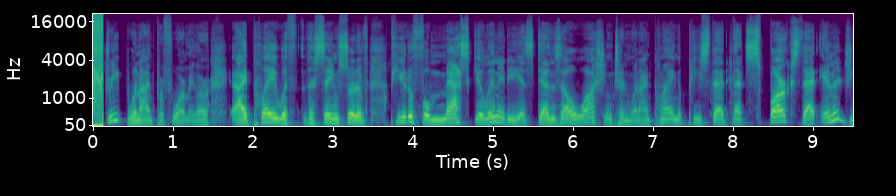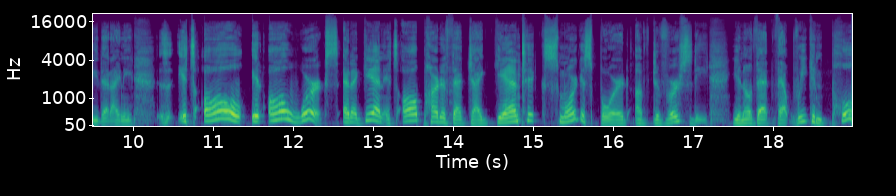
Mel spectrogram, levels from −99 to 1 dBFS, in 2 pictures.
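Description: A speech clip that opens with a harsh, loud rasp from 0 to 0.13 s, starting and stopping abruptly, before "when I'm performing or". This is file tags played as audio: text metadata at the start of the file was decoded as samples, giving a lopsided, offset burst of noise.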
